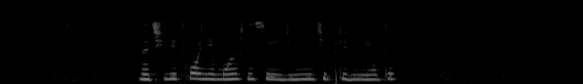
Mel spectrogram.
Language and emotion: Russian, neutral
